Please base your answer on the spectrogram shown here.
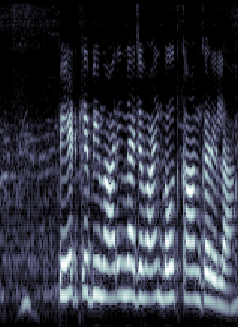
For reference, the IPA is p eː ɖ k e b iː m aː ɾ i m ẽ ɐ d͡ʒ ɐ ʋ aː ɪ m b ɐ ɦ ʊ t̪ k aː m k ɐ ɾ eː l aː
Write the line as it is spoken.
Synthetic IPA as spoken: p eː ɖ k e b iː m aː ɾ i m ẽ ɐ d͡ʒ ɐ ʋ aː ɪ n b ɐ ɦ ʊ t̪ k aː m k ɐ ɾ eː l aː

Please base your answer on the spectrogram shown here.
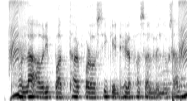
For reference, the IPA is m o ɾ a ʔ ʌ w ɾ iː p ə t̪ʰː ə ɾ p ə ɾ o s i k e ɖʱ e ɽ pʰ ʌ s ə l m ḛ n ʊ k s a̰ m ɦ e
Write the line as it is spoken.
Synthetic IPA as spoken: m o l a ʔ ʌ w ɾ i p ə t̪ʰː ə ɾ p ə ɽ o s i k e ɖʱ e ɽ pʰ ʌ s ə l m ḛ n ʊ k s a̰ n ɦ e

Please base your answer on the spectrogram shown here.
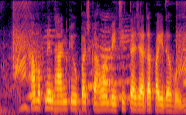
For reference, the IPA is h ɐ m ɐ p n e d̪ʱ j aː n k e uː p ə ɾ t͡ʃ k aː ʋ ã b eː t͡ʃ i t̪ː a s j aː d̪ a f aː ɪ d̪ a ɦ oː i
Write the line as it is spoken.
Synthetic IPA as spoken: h ɐ m ɐ p n e d̪ʱ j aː n k e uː p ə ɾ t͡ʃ k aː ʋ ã b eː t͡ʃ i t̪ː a z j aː d̪ a f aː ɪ d̪ a ɦ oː i

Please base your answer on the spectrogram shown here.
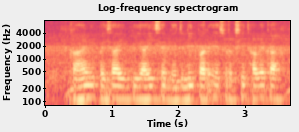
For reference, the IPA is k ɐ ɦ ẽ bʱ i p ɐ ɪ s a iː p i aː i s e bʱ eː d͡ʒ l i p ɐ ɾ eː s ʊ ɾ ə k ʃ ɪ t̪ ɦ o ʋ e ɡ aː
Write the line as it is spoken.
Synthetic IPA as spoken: k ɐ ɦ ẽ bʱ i p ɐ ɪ s a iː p i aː i s e bʱ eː d͡ʒ l i p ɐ ɾ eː s ʊ ɾ ə k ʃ ɪ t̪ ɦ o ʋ e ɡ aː

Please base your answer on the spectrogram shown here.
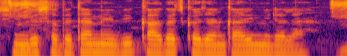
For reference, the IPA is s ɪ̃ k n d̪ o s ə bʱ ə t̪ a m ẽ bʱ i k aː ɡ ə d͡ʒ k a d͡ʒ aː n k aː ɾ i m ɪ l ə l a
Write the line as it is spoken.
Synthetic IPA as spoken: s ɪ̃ n d̪ u s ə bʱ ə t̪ a m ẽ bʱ i k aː ɡ ə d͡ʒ k a d͡ʒ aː n k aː ɾ i m ɪ l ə l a

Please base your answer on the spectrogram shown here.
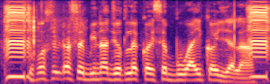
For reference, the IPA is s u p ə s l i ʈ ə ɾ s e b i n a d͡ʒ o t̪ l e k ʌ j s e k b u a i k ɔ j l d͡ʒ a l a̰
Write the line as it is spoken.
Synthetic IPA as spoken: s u p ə s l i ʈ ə ɾ s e b i n a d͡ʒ o t̪ l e k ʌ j s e b u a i k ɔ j l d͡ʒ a l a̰

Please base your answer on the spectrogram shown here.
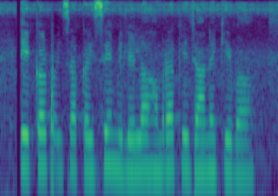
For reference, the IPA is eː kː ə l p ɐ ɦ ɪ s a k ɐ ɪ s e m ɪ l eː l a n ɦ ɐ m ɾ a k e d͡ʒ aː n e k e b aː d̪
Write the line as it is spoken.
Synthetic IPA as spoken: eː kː ə ɾ p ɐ ɪ s a k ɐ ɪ s e m ɪ l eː l a ɦ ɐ m ɾ a k e d͡ʒ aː n e k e b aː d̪

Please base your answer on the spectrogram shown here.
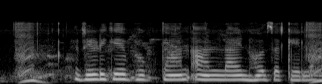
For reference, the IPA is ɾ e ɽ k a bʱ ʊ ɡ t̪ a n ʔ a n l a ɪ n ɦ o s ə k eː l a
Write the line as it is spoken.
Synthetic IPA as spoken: ɾ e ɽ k e bʱ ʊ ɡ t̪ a n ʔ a n l a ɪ n ɦ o s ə k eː l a

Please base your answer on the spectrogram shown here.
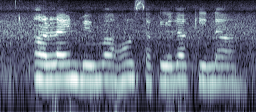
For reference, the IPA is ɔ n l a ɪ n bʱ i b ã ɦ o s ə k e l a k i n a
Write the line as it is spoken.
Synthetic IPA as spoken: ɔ n l a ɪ n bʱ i m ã ɦ o s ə k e l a k i n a

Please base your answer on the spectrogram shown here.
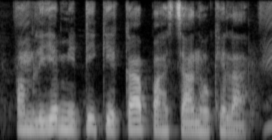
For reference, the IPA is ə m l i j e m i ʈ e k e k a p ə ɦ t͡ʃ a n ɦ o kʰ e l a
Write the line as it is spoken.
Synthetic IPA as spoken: ə m l i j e m i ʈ i k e k a p ə ɦ t͡ʃ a n ɦ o kʰ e l a

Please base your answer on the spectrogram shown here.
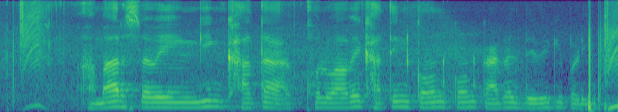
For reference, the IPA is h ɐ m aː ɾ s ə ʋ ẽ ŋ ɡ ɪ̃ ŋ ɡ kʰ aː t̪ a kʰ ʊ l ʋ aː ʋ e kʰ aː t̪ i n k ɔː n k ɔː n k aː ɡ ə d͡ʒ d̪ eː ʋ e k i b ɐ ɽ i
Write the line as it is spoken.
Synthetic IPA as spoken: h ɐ m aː ɾ s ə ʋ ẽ ŋ ɡ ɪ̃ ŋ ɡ kʰ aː t̪ a kʰ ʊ l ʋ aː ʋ e kʰ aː t̪ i n k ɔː n k ɔː n k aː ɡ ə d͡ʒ d̪ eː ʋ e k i p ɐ ɽ i

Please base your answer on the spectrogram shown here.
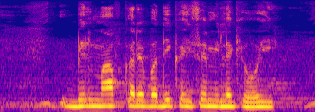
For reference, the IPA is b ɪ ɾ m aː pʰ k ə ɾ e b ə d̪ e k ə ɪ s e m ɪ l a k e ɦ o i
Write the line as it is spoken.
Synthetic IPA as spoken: b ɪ l m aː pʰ k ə ɾ e b ə d̪ i k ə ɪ s e m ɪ l e k e ɦ o i

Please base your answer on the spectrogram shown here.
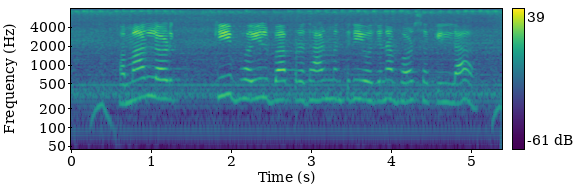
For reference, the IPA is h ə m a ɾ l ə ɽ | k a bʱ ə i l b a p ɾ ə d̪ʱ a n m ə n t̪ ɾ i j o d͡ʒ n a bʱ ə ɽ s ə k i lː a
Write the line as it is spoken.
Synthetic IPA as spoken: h ə m a ɾ l ə ɽ | k i bʱ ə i l b a p ɾ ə d̪ʱ a n m ə n t̪ ɾ i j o d͡ʒ n a bʱ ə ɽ s ə k i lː a

